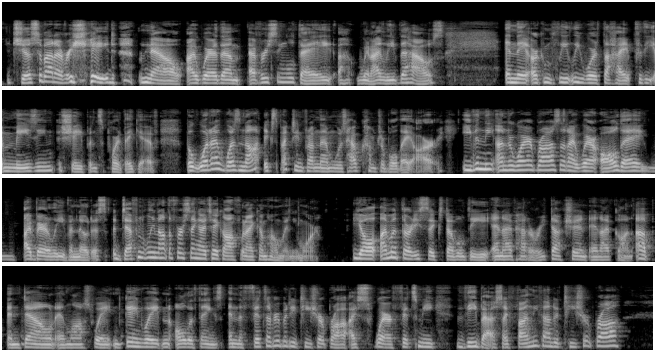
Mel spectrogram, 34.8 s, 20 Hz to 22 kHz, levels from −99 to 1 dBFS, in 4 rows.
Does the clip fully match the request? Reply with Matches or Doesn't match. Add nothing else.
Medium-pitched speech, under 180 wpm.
Doesn't match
